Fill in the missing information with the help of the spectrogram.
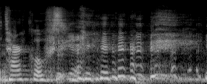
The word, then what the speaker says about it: Tarkovsky: What's the, you know, I can't say his name, but is it Tarkovsky? – Tarkovsky.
